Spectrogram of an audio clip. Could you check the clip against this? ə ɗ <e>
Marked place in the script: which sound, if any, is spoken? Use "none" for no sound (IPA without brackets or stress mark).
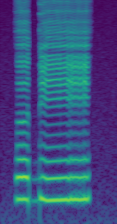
e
